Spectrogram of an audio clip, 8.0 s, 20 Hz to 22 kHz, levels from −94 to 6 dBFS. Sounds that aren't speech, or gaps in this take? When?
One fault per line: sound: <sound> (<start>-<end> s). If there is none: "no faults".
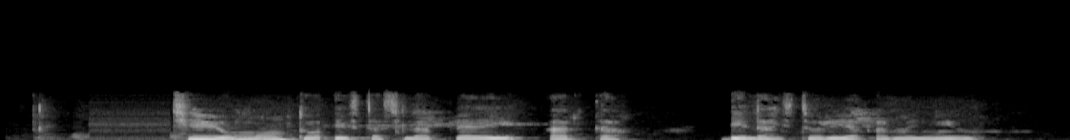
no faults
